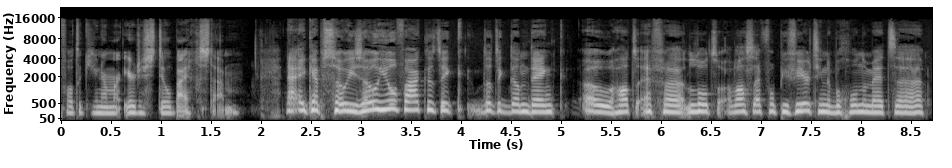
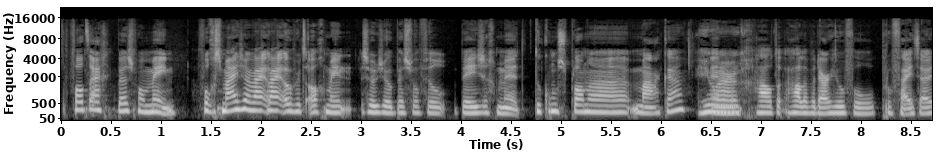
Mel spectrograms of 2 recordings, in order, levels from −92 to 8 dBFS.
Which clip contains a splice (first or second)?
second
